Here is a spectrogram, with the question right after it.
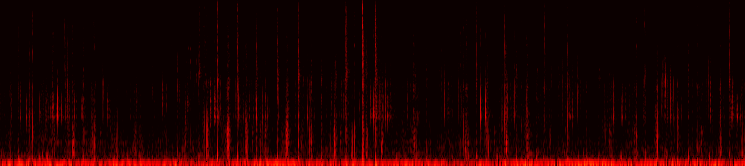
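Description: Long nails scrape and tap a solid, flower-shaped pink soap bar whose surface crumbles into shavings on a purple background. The result is a dense run of dry, crunchy scratches and quick sharp clicks over a steady low hum.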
